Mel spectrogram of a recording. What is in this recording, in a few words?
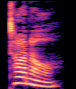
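"tunnel", English word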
